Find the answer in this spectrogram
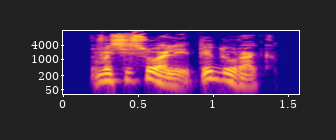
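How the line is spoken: Calm wife's reply. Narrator (Russian): спокойно ответила жена

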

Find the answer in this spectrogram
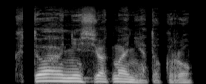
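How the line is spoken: Strangled wheeze. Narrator (Russian): сдавленно прохрипел он

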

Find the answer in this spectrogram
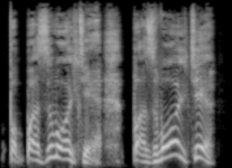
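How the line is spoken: Babbling. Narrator (Russian): продолжал лепетать он

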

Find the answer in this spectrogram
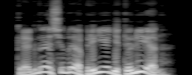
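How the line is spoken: Shouting. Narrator (Russian): крикнул он

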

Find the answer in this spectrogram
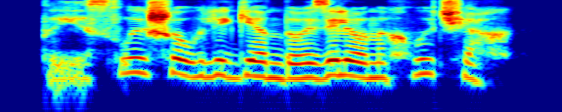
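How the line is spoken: Whisper. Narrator (Russian): прошептала я

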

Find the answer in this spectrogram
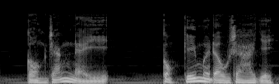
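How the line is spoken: Low trembling question. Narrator (Vietnamese): Bà Thư hạ giọng run run hỏi Tứ

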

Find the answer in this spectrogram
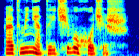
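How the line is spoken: Tired question. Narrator (Russian): Устало поинтересовался он

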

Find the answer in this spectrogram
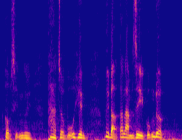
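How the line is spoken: Anguished sobbing scream. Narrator (Vietnamese): Liễu Như Như hét lên thảm thiết, gào khóc nức nở, nói với Đạo Phong

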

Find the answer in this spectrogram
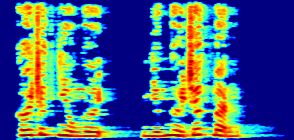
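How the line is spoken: Tired, slightly trembling voice. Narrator (Vietnamese): Tang Tang không biết vì lạnh hay vì sợ mà người nàng vẫn run rẩy nhẹ, giọng nói mỏi mệt

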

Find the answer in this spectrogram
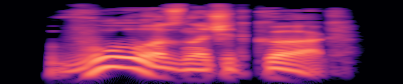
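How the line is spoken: Unctuous tone. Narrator (Russian): Елейным тоном произнес я

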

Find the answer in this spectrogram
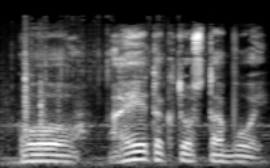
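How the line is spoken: Grumble. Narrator (Russian): проворчал Марк

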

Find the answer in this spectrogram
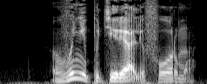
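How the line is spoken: Sighed. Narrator (Russian): вздохнул

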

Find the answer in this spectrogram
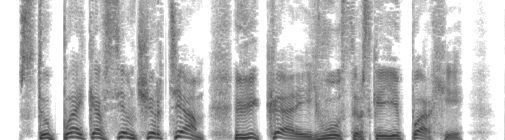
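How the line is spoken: Shout. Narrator (Russian): прокричал Роб

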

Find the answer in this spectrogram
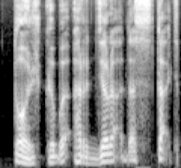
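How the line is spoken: Whisper. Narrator (Russian): прошептал Ипполит Матвеевич

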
